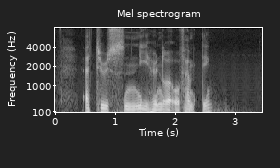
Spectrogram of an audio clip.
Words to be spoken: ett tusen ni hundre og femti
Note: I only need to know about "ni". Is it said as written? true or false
true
